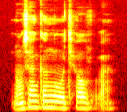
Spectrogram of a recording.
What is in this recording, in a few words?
dance shanghainese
